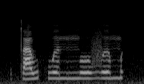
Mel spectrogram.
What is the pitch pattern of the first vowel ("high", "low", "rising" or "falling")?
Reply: rising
